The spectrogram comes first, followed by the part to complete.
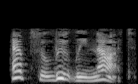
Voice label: absolutely not, female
